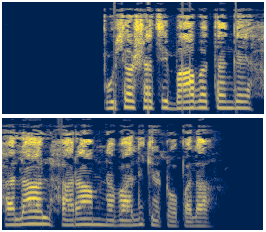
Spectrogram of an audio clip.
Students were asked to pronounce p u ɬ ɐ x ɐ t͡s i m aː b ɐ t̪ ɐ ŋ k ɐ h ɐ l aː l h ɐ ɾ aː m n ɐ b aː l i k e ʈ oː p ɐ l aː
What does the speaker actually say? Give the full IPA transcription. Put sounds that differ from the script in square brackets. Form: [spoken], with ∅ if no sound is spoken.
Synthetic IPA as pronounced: p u ɬ ɐ [ʂ] ɐ t͡s i [b] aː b ɐ t̪ ɐ ŋ [ɡ] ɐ h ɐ l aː l h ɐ ɾ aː m n ɐ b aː l i k e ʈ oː p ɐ l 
